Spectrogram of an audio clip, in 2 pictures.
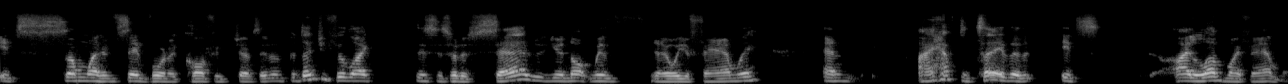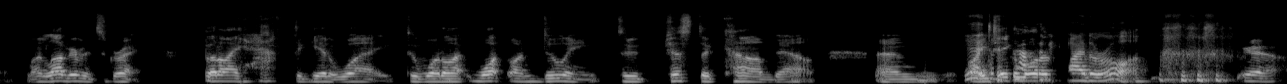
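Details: Adult male Australian-born stroke survivor living in Japan with aphasia after his stroke, speaking spontaneously; real post-stroke aphasia.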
